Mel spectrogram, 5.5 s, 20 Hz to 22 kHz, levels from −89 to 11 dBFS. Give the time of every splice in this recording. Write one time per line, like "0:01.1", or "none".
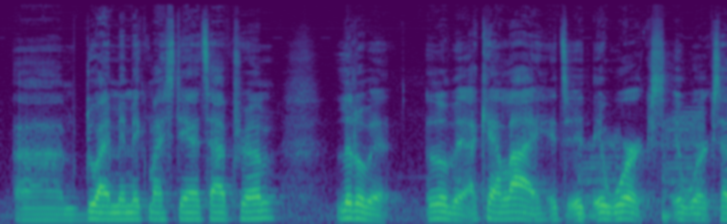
none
